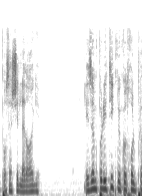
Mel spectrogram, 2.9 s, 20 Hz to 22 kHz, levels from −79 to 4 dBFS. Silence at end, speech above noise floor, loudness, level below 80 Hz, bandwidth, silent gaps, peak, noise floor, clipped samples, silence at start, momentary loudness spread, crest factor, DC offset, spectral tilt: 0 s; 45 dB; -25 LUFS; -32 dBFS; 12.5 kHz; none; -8 dBFS; -68 dBFS; under 0.1%; 0.05 s; 10 LU; 18 dB; under 0.1%; -5.5 dB/octave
